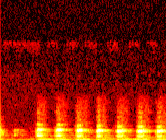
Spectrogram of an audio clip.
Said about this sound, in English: you get those crisp, clear sounds. If you do a little lighter, you get those softer little clucks. Maybe sound a little farther away.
